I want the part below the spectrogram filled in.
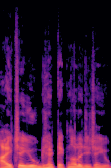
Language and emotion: Goan Konkani, neutral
